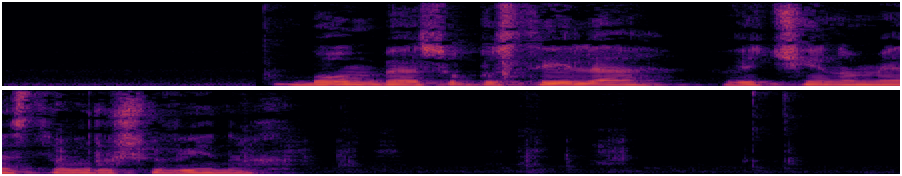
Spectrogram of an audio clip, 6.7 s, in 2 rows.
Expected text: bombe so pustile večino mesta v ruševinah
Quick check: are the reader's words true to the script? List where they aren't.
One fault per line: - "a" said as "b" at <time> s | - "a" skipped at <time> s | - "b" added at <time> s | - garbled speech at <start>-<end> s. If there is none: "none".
none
